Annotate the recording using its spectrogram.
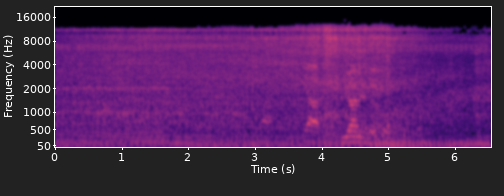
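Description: A motorbike engine drones past close by.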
